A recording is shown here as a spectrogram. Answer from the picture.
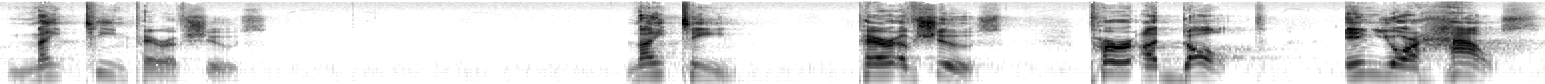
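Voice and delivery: slow, word by word; deliberately slow stat for effect; slow emphasis. Real, not acted. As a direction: let each word land slowly. Stat spelled out slowly.

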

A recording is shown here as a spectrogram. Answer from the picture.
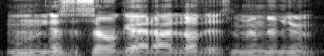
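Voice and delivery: loud, pleased mm over a donut; savoring delicious food. Retold or imitated. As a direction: moan with delight at each bite. Eating donut alone, savoring it.

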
